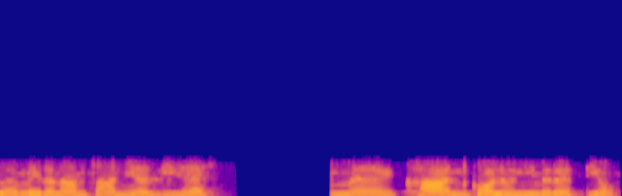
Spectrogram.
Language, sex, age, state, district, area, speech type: Hindi, female, 18-30, Madhya Pradesh, Chhindwara, urban, conversation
